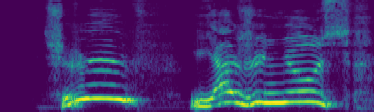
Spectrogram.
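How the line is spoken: Affectionate exclamation, gnome. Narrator (Russian): любовно воскликнул гном

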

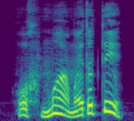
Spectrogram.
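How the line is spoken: Breathless exhale. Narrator (Russian): выдохнул Форстер

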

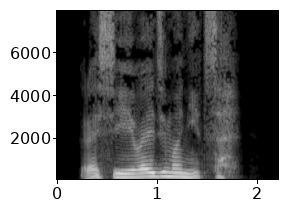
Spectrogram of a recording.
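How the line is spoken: Wheezed. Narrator (Russian): просипел он

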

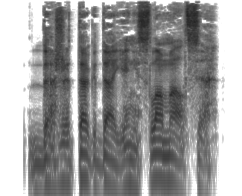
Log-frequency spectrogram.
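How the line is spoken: Strained, tense. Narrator (Russian): выдавил Витас до побелевших костяшек, сжимая кулаки

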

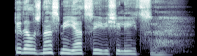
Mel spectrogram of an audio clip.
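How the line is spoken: Sighing. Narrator (Russian): вздохнула

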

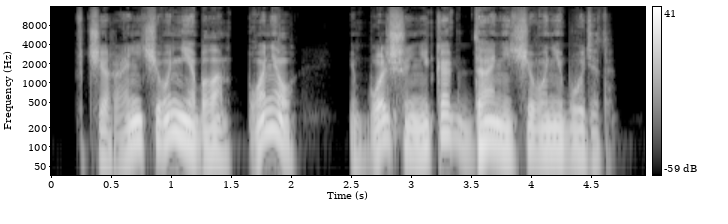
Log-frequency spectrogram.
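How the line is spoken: Whispered. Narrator (Russian): шепнула

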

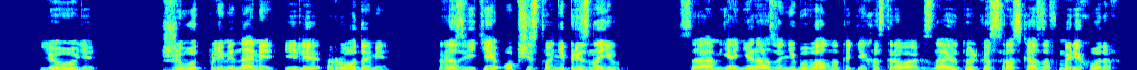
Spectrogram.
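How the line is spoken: Plain. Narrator (Russian): ответил Рыбин

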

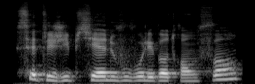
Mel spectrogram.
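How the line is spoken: Plain. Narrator (French): dit Gervaise

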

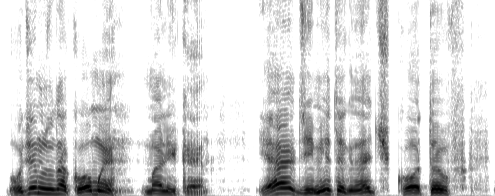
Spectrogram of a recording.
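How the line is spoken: Cossack's introduction, grunt. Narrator (Russian): представился казак и хмыкнул

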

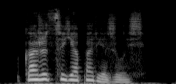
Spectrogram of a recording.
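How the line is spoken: Very calm. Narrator (Russian): сказала я так спокойно

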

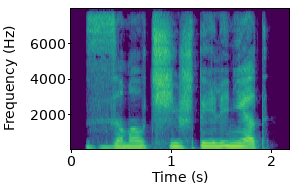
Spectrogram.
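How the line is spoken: Hiss. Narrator (Russian): прошипел Кахир

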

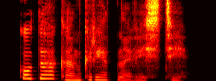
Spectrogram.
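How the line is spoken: Tired question. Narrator (Russian): устало спросила Маргарет

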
